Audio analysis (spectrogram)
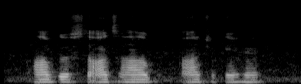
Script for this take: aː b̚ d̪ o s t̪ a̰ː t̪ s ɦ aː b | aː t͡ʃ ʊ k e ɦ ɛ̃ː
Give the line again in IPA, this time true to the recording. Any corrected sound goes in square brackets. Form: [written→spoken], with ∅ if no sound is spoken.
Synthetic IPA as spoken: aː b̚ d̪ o s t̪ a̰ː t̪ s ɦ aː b | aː t͡ʃ ʊ k e ɦ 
